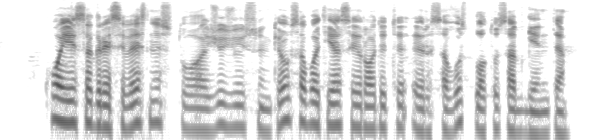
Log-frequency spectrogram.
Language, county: Lithuanian, Kaunas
